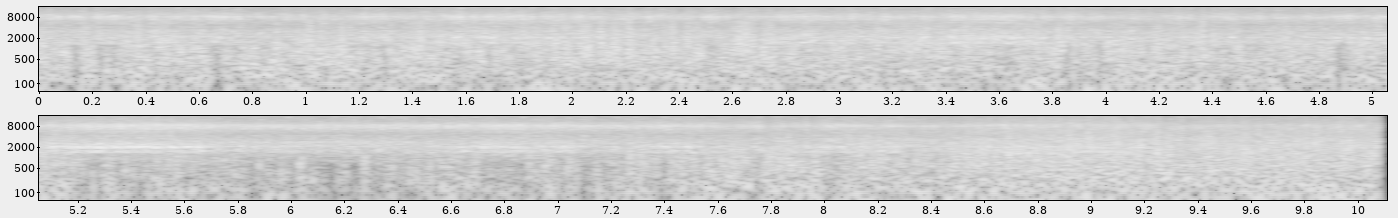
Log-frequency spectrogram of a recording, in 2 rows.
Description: Description: 05 Duramax LLY, intermittent humming/buzzing sound. sounds like its coming from the front of the engine.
